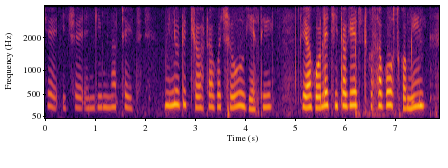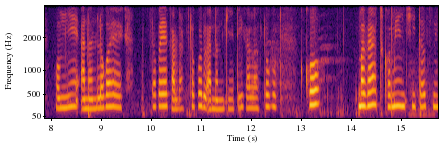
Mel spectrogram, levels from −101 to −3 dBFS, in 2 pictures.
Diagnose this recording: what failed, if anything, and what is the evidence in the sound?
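Automatic gain rising in the call processing: from 0.05 to 5.72 s, speech and background swell together by about 16 dB, levelling off before "chito ketie ko". The AGC found the input too quiet and ramped its gain slowly. The waveform envelope widens steadily, and the spectrogram brightens uniformly, noise floor included, below the G.711 path's 4 kHz ceiling.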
